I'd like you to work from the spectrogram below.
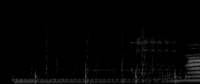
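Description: A sheep bleats in the Minecraft video game, its wavering call heard close and clear over a steady low background of game music or ambience for about two seconds.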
